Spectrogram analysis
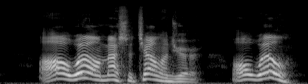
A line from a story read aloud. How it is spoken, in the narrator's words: he cried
